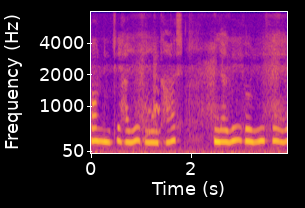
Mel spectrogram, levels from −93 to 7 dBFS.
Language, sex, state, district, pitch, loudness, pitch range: Hindi, female, Goa, North and South Goa, 260 Hz, -13 LUFS, 245-270 Hz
